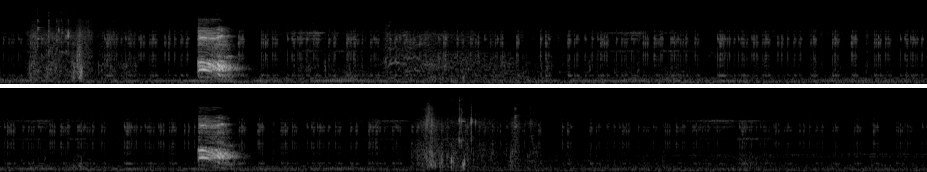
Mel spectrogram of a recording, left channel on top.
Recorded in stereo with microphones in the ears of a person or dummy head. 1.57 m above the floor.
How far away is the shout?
About 4.5 m.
